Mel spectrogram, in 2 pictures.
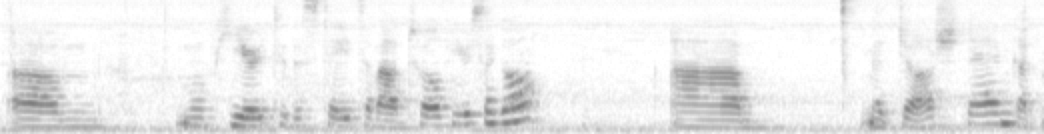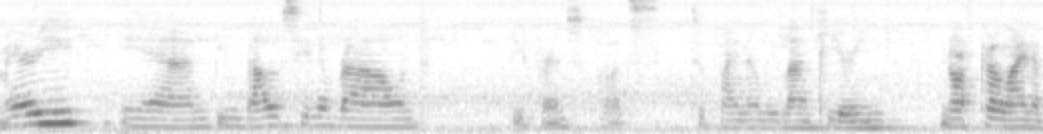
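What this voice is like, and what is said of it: Mexican accent. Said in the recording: “the accent is not German, it's from Mexico”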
